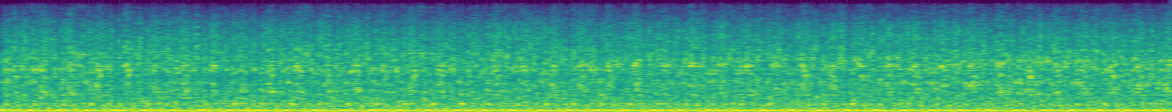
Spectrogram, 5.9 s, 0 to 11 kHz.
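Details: Freshly rebuilt 1990 Ford F150 302 V8, the owner's first rebuild, running after all gaskets were replaced with no leaks: loud but steady, even idle with no misses or knocks.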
